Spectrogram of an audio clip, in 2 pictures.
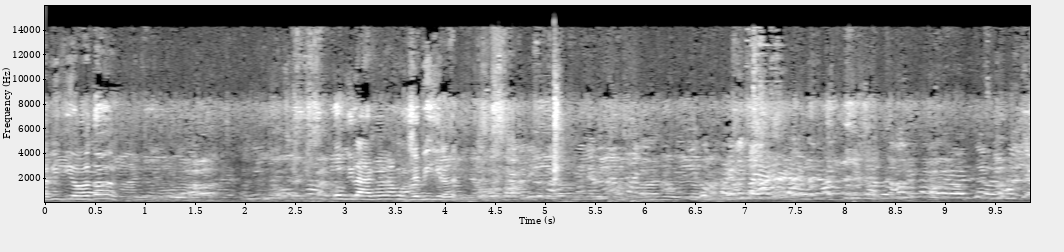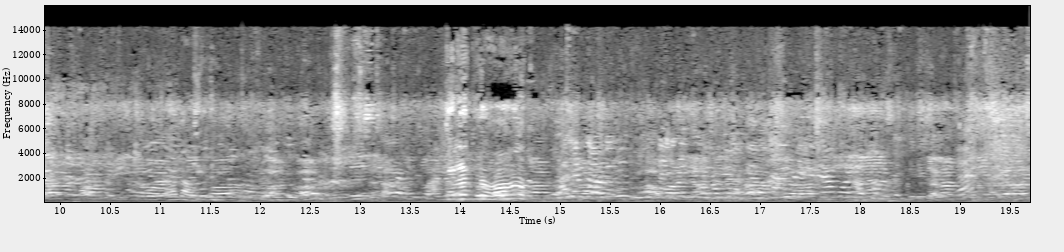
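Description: A crowd of women chatter and talk over one another nearby.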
